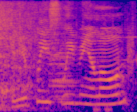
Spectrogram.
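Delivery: high put-upon whine; mock-exasperated complaint; whiny annoyed voice. Annoyed at game enemy.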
